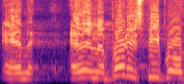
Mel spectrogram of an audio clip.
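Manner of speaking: ordinary talk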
